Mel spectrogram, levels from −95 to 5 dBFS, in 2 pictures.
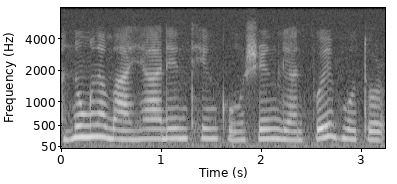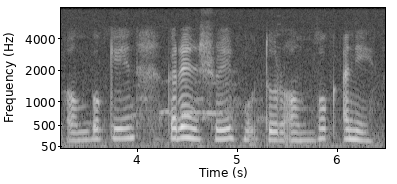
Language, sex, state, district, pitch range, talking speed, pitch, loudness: Mizo, female, Mizoram, Aizawl, 190-215 Hz, 175 wpm, 205 Hz, -18 LUFS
